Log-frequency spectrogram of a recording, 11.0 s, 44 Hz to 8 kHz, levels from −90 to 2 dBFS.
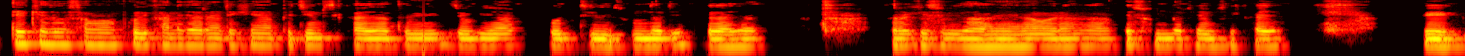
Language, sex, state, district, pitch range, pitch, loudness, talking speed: Hindi, male, Uttar Pradesh, Jalaun, 115-120 Hz, 115 Hz, -33 LUFS, 130 wpm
